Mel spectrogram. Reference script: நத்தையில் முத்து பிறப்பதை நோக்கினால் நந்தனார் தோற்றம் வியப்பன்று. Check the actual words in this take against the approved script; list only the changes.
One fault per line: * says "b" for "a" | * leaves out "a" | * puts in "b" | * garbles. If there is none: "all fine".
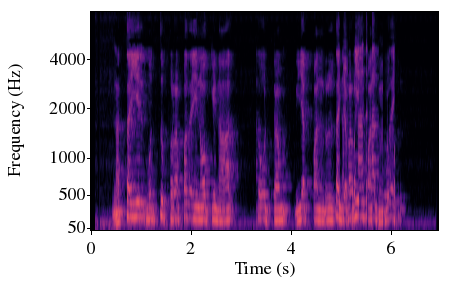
* leaves out "நந்தனார்"
* garbles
